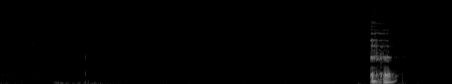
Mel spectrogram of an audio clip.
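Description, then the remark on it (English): A single loud burp erupts after a long stretch of near silence, preceded only by faint low rumbling and a couple of quiet clicks. “It's going to be a long amount of silence until the burp comes in.”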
